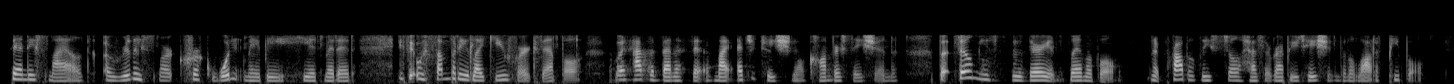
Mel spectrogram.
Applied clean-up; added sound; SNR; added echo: neural mask model DeepFilterNet 3.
